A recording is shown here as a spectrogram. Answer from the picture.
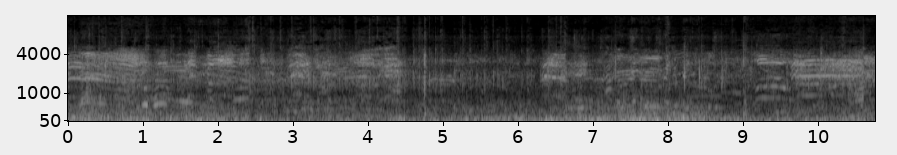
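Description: Players and spectators calling out and chattering at a distance, over a steady low wind rumble on the microphone, with one sharp clack a little before the middle.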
